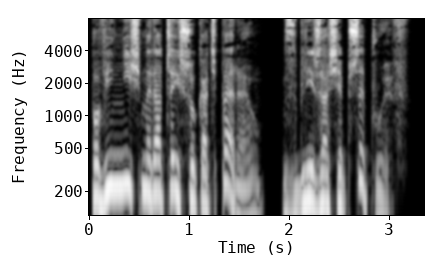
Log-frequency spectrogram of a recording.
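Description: A man's voice: on the high side, big pitch swings, moderate pace, darkish tone, no room sound, studio quality, voice pushed up. A man voicing a soothing, flowery young American man.

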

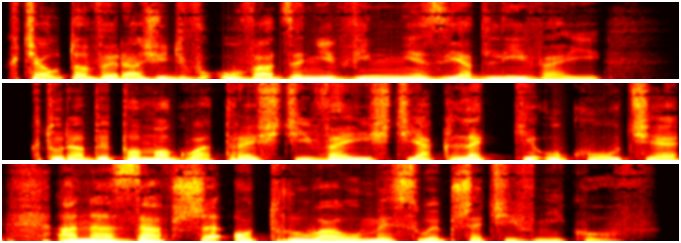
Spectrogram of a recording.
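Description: Measured male audiobook narrator. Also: mid-range voice, dry recording, clean studio sound. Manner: measured, even reading. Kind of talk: scripted literary narration.

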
